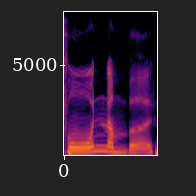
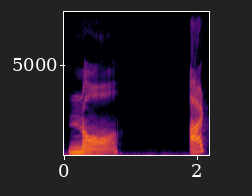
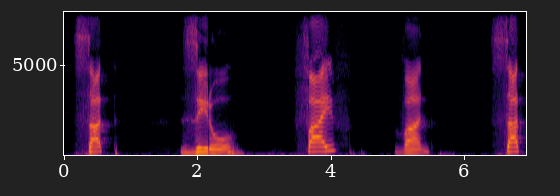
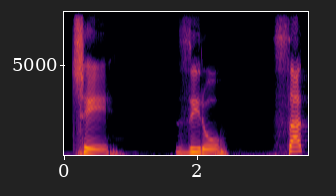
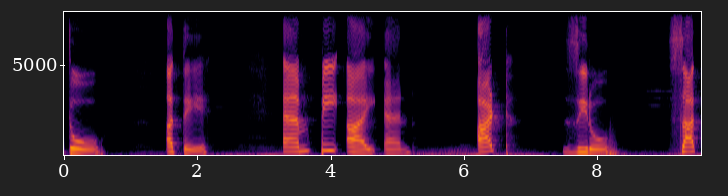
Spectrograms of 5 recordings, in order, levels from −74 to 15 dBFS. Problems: background sounds at intervals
